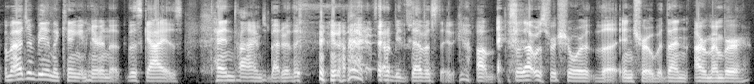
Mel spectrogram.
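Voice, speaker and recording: Casual male podcast host, enthusiastic bro-talk, creaky mid-range voice, very dry recording. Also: mid-range voice, moderate pace, dry recording. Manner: excitable bro-slang talk.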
